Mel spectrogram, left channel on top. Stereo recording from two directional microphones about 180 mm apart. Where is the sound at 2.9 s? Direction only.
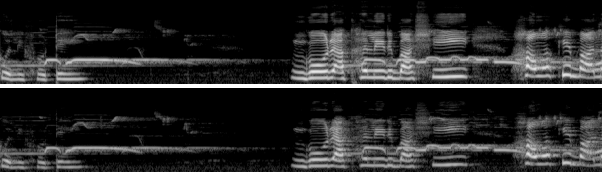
55° left (ahead or behind).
